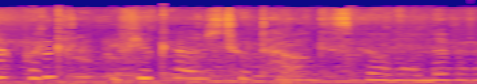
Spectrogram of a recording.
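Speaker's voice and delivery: urgent hushed whisper. Real, not acted. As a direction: whisper it so nobody hears. Whispering warning in cinema.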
